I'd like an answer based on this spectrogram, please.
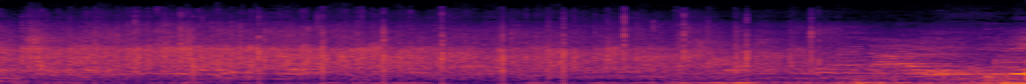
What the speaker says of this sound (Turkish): çocukları niye alkışlatıyorum?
